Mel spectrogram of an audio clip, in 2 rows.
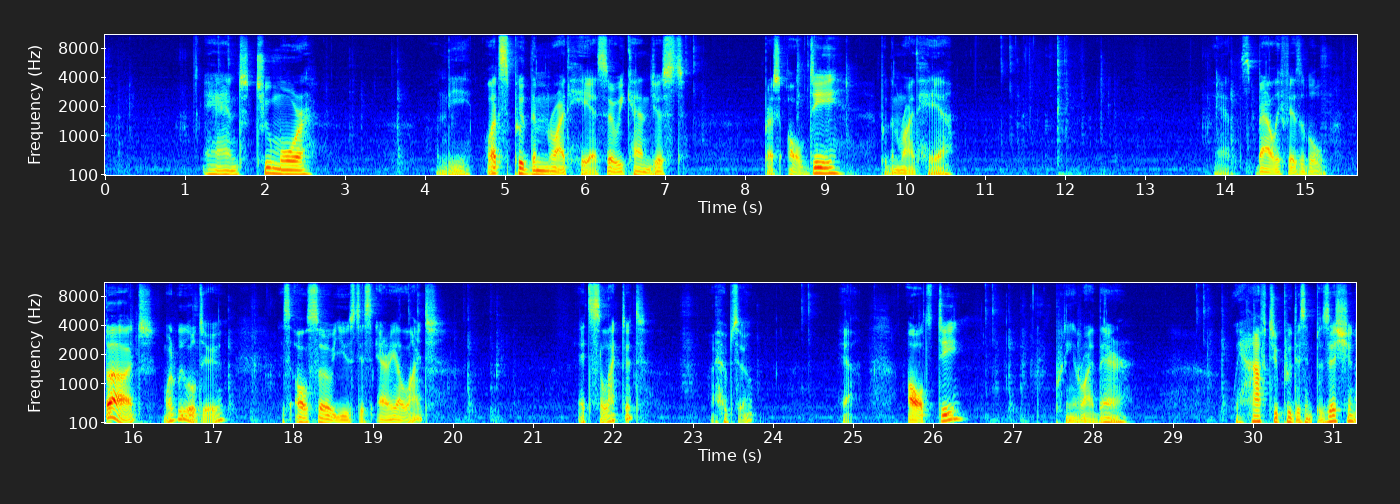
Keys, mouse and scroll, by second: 1.3 typing, 2.2 shift+click, 4.4-5.0 shift+middle drag, 5.7 g, 5.9 y, 8.0-8.8 drag, 9.4 alt+d, 9.5 click, 9.8 g, 10.0 x, 12.7 KP_0, 13.2 z, 14.8 shift+click, 16.7 KP_7, 17.2 z, 17.9 shift+middle drag, 18.8 shift+middle drag, 19.6 click, 20.2 click, 20.9 shift+middle drag, 25.1 click, 26.6 alt+d, 27.7 shift+middle drag, 28.4 g, 30.1 shift+click, 30.4-30.7 middle drag, 30.4-30.7 scroll, 30.7 z.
